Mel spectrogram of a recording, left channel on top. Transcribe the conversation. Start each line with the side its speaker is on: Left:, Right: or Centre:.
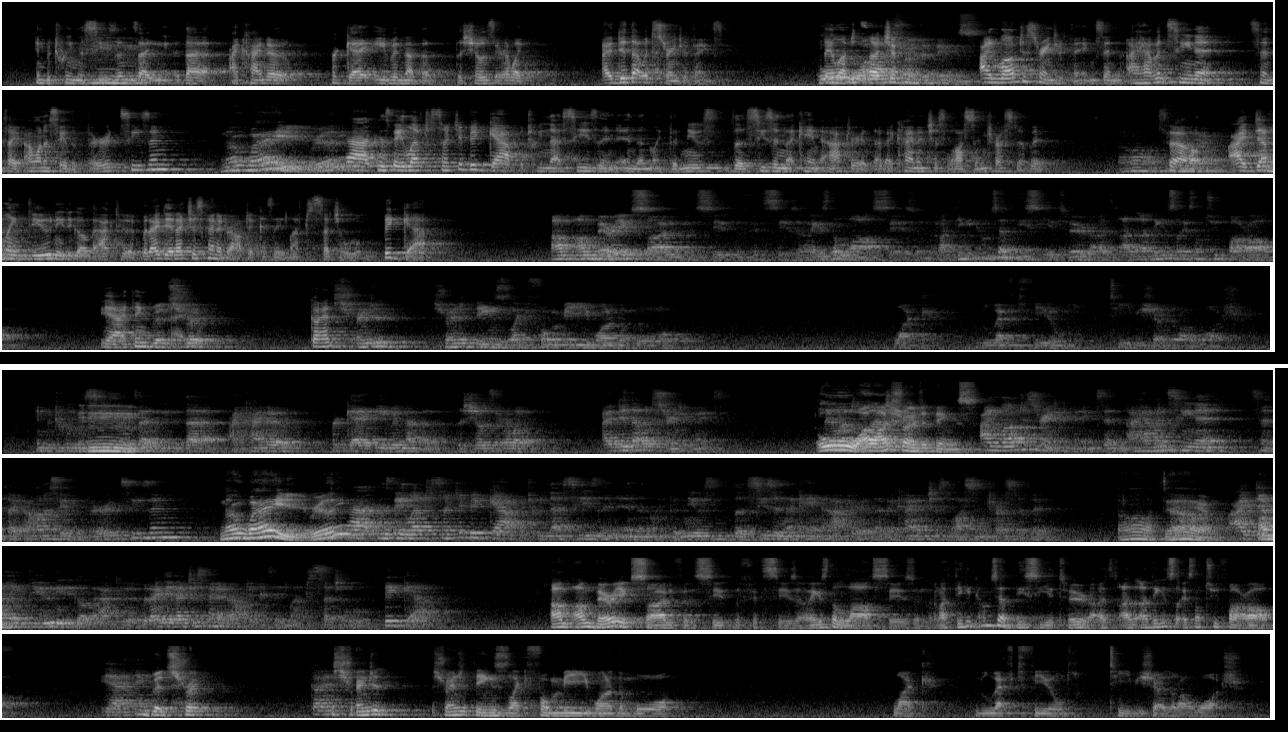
Left: in between the
Right: Mm.
Left: seasons that you, that I kind of forget even that the the show's there. Like I did that with Stranger Things.
Right: Oh,
Left: They left
Right: I
Left: such
Right: like
Left: a
Right: Stranger Things.
Left: I loved Stranger Things, and I haven't seen it since I I want to say the third season.
Right: No way, really?
Left: Yeah, because they left such a big gap between that season and then like the news the season that came after it that I kind of just lost interest of it.
Right: Oh,
Left: So
Right: damn.
Left: I definitely
Right: I'm
Left: do need to go back to it, but I did. I just kind of dropped it because they left such a big gap.
Right: I'm I'm very excited for the se the fifth season. I think it's the last season, and I think it comes out this year too. I I, I think it's it's not too far off.
Left: Yeah, I think.
Right: But
Left: I,
Right: Str-
Left: go ahead.
Right: Stranger Stranger Things is like for me one of the more like left field TV shows that I'll watch.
